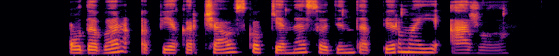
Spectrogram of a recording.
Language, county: Lithuanian, Panevėžys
